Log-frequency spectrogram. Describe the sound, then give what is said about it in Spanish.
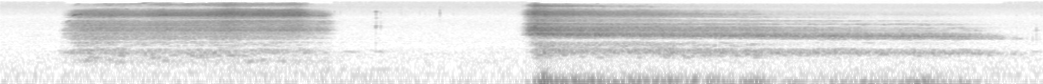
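A breathing exercise: one breath drawn in through the nose as a soft, airy hiss lasting about two seconds, then after a short pause a longer, louder breath pushed out through the mouth with a low, gusty rumble. “Vamos a inhalar por la nariz y luego vamos a sacar el aire por la boca. Entonces ahí va la primera.”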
